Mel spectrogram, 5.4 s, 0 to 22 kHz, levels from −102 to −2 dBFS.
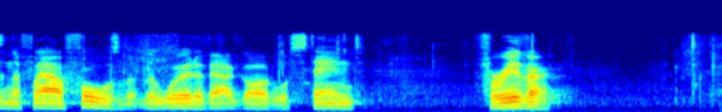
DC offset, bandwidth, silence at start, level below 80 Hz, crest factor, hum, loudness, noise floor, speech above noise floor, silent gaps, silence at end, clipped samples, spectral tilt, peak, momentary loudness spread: under 0.1%; 7.6 kHz; 0 s; -88 dBFS; 22 dB; none; -31 LUFS; -78 dBFS; 47 dB; none; 1.25 s; under 0.1%; -4 dB/octave; -12 dBFS; 13 LU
